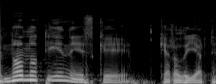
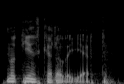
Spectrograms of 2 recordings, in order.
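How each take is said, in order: First: Absalón reassuring. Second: Much softer, closing the quote; soft repeat. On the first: Absalón coaxing a subject not to kneel, slowly. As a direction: draw it out kindly, lifting it up. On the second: Absalón repeats his offer to the people, softly. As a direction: let it fall quietly. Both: Retold or imitated. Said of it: "Absalón dice".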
